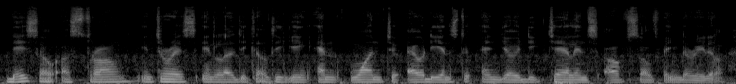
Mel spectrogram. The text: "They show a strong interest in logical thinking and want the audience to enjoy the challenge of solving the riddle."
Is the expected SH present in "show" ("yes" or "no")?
no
